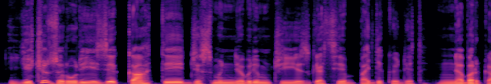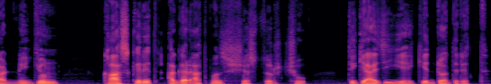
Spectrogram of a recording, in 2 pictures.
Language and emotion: Kashmiri, neutral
